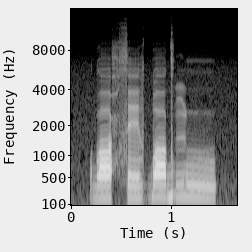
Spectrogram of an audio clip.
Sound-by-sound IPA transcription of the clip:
ɡ ɒː ħ s eː v ɡ͡b ɒː ɡ u ŋ͡m uː

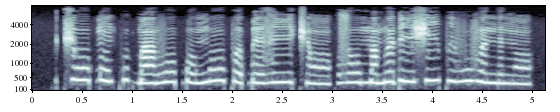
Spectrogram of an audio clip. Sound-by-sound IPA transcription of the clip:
t͡ʃ oː˦ ɓ ɔ̃˧ kʷ ə˦˨ ɡ͡b ã˨ v o˧ ɓ o˨ ŋ oː˦ p ə˨ ɓ e˨ z iː˧ t͡ʃ ɔ̃˨ | z oː˨ m ã˨ b ɛ̃˦ ɗ iː˧ ʃ iː˦ p i˧ v u˦ v ɛ̃˨ ŋ e˨ ŋ ɔ̃˨

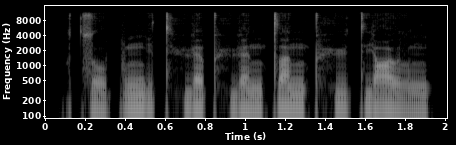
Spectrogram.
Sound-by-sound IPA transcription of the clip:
t͡s o˨˩ ʊ̯ p ʊ˥ ŋ i˥˧ t̪ʰ ɥ ɛ˥˩ pʰ ɥ ɛ˧˥ n t̪ a˥ n pʰ y˥˧ t̪ j ɑ˥˩ ʊ̯ l ʊ˩ ŋ

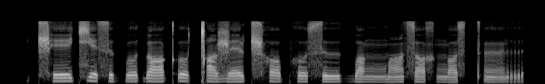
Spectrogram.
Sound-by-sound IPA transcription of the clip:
ʈ͡ʂʰ e t͡ɕ e s ɯ k͡p o ɗ ɒ kʼ o ǀ ɑ ʐ ɛ ʈ͡ʂʰ ɔ pʰ o s ɯ ɡ͡b ɒ ŋ ŋ͡m ɑ̃ s ɒ x ŋ ɒ s tʼ ə̃ r

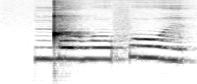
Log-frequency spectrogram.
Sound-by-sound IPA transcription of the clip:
ŋ͡ǃ ɐ ʊ̯ w o f o ɪ̯

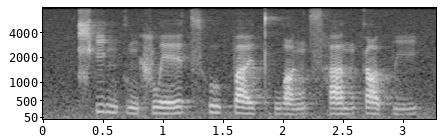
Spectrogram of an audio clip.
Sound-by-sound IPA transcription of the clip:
t͡ɕʰ i˥˩ ŋ k ʊ˩ ŋ ʂ w e˧˥ ɪ̯ t͡sʰ u˥˧ p a˥˩ ɪ̯ t̪ʰ w ɑ˧˥ ŋ t͡sʰ a˧˥ n k ɑ˥˩ ʊ̯ p i˧˥

